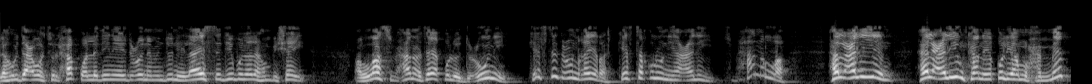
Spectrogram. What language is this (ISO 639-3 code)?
ara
